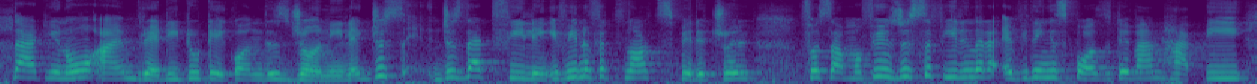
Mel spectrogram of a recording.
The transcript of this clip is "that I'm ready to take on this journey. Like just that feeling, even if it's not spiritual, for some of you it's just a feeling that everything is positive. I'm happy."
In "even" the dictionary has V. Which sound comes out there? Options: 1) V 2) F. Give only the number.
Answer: 2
